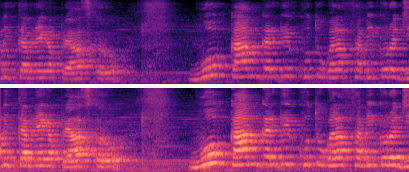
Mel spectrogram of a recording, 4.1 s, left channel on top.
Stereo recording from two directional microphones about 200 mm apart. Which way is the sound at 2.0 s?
65° right (ahead or behind).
